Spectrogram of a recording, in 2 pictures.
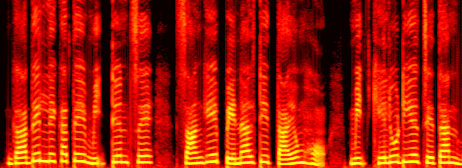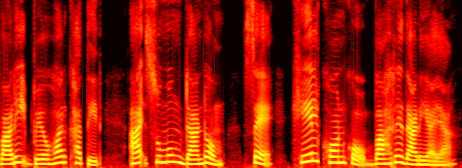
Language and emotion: Santali, neutral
